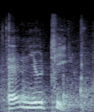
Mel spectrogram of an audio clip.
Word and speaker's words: Nut: N-U-T. Pronounced Nut. Some people write it N-O-U-T.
